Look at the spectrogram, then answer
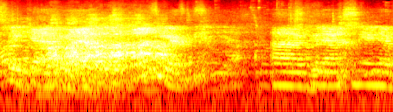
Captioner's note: audience laughing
